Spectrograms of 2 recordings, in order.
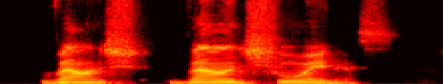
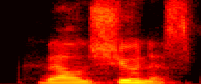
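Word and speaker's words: Valančiūnas: You know, well, one, I like, and I always butcher his name, Valanciunas. – Valanciunas, but that's okay. Jonas. – See, Valanciunas. I always butcher. At least I was honest about it, right? – You are.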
